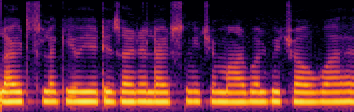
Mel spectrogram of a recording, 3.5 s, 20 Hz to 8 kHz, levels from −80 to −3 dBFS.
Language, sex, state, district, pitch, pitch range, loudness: Hindi, female, Bihar, Patna, 215 Hz, 215-220 Hz, -14 LUFS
